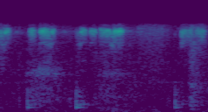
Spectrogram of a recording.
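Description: Felt-tip marker writing figures on a whiteboard: a few short, faint, high-pitched strokes.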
